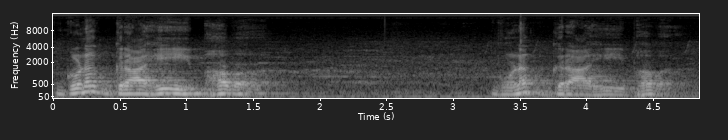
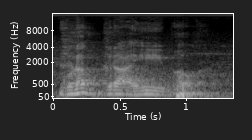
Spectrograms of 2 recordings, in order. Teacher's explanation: ण को पूरा बोल रहे हैं, और ग्राही में संयुक्त अक्षर है तो स्वराघात भी कर रहे हैं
